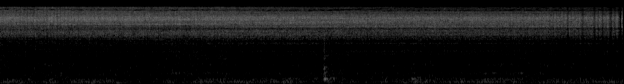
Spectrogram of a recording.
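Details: Defensive western diamondback rattlesnake sounding its rattle: an unbroken, hissing, high buzz held at an even loudness from start to finish, with no other clear sounds.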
